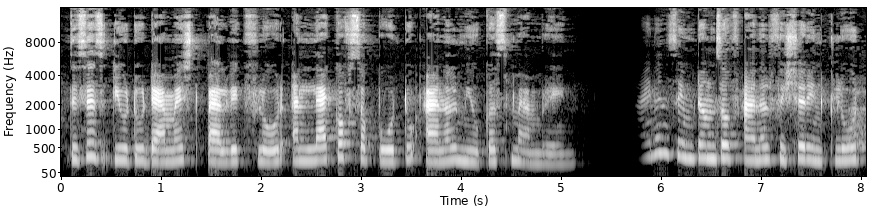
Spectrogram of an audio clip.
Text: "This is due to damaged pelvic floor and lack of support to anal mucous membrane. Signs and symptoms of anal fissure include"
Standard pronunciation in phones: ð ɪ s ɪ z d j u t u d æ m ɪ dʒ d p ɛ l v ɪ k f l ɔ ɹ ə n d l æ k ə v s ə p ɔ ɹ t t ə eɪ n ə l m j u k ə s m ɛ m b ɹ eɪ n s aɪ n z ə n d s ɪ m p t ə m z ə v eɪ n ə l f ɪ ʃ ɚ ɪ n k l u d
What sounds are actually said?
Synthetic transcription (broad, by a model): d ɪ s ɪ z d j u t u d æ m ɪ dʒ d p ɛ l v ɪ k f l ɔ ɹ ə n d l æ k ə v s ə p ɔ ɹ t t ə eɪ n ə l m j u k ə s m ɛ m b ɹ eɪ n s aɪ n ə n s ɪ m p t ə m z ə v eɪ n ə l f ɪ ʃ ɚ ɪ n k l u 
